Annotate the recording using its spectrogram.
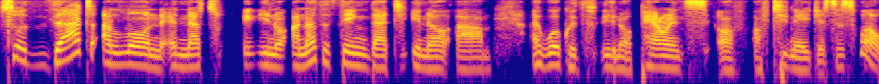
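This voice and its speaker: A woman with an African accent, a very deep, low pitch and ordinary pitch variation, in dry, close sound with no echo. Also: moderate pace. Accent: African accent, noticeable. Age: 60s. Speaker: psychotherapist, coach and author. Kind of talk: interview.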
